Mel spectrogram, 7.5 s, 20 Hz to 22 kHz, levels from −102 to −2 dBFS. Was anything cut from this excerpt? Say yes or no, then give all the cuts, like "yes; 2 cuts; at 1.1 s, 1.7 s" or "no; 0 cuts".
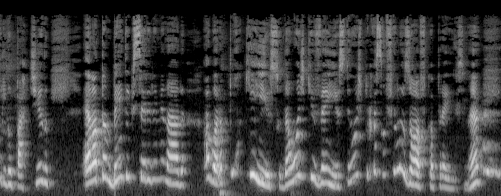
no; 0 cuts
